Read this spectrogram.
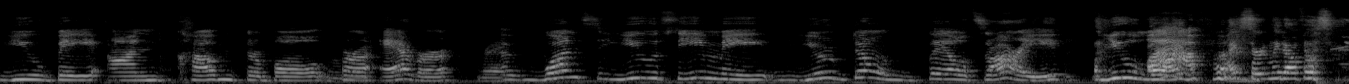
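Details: Woman with aphasia after a hemorrhagic stroke in May 2020, also with right-sided hemiparesis, treated with brain surgery and an ICU stay; the aphasia also affects her reading and writing; post-stroke aphasia.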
